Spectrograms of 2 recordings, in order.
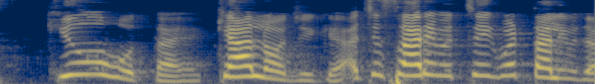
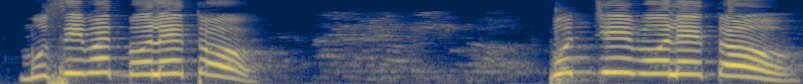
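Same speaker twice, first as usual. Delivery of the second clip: loud slow cue; 3 semitones higher, 5 dB louder, slower than usual. Shown as a demonstration. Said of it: "एक सुर में बोलना".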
